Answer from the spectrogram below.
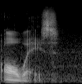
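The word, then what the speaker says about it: Alvvays: this band called Always. It's actually also, like Churches, spelled with two V's instead of a W.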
